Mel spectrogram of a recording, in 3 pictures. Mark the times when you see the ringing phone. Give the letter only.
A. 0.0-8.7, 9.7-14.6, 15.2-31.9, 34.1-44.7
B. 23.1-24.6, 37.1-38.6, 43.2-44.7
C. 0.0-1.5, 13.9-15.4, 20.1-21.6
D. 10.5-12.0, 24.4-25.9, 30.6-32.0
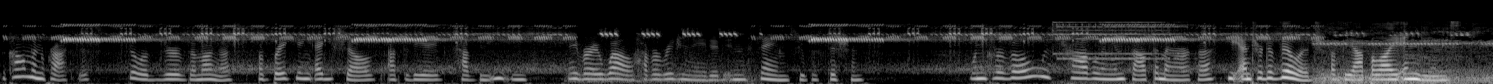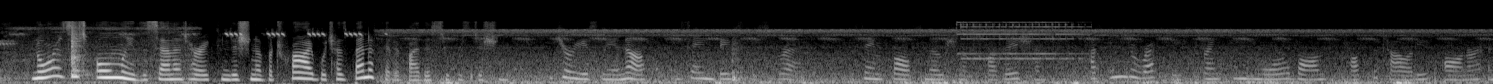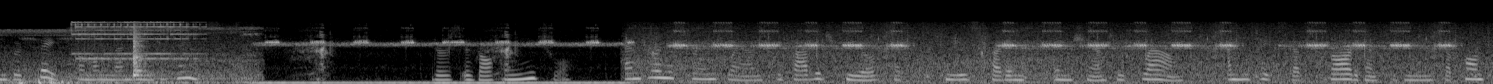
D.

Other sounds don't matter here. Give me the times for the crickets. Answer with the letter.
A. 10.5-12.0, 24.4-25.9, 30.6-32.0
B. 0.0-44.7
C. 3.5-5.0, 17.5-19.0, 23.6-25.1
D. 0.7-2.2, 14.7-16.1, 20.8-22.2
B.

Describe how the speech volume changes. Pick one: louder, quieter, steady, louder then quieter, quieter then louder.
louder then quieter.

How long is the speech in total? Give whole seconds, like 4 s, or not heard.
41 s.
